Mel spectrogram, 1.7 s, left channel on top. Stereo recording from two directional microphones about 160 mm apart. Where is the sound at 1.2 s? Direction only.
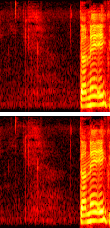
50° right (ahead or behind).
